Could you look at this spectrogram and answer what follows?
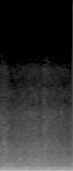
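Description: Sailboat motoring with its mainsail still up, the engine a loud, constant low drone mixed with rushing wind across the microphone and water noise, with no talk.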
